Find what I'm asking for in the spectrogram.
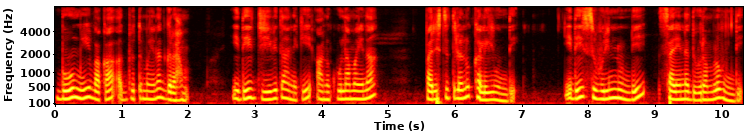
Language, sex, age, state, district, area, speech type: Telugu, female, 18-30, Andhra Pradesh, East Godavari, rural, spontaneous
